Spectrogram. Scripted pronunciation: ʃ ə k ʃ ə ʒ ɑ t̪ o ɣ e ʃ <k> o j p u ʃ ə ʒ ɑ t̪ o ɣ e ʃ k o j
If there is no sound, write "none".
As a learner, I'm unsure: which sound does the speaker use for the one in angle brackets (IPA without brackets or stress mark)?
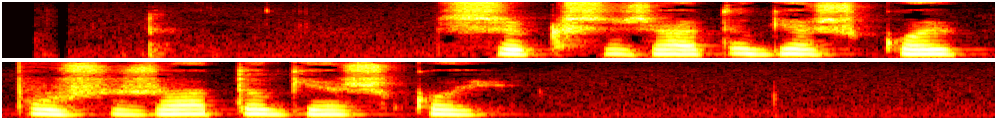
k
